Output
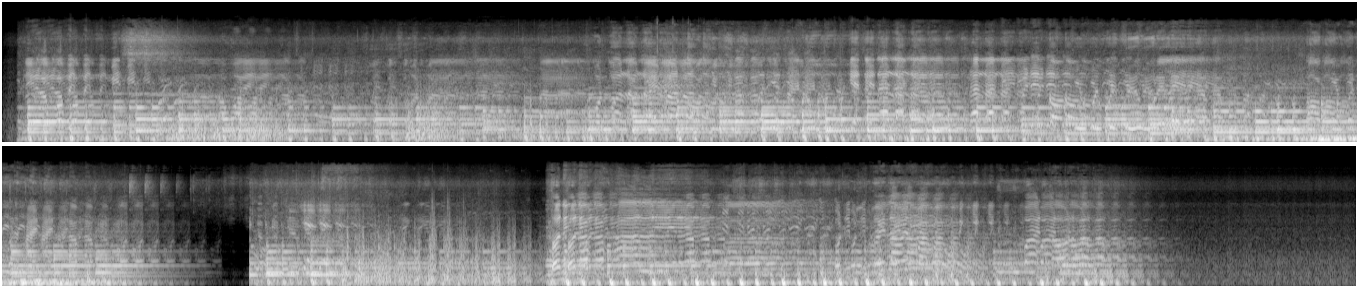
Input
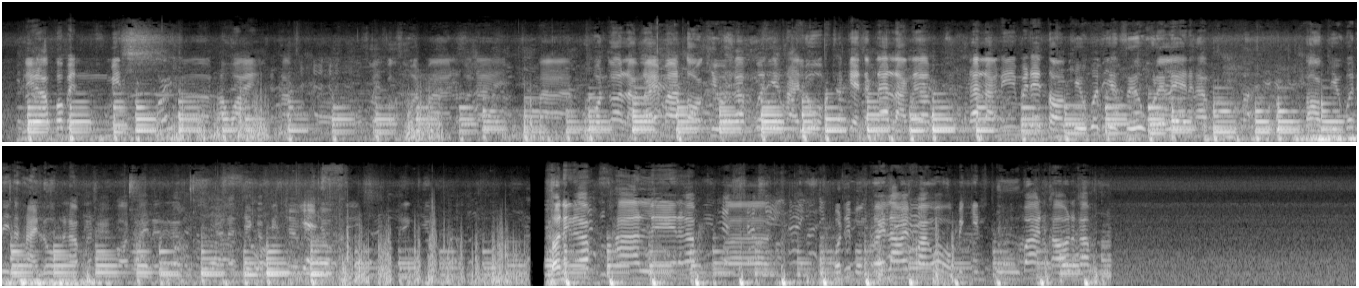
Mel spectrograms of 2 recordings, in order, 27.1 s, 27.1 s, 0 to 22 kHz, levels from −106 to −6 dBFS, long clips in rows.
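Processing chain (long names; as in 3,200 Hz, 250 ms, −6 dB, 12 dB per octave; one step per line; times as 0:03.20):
0:14.81–0:16.03: inverse Chebyshev high-pass filter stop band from 1,800 Hz, stop band 40 dB
0:18.53–0:19.19: fade in
downward expander −38 dBFS
repeating echo 156 ms, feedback 43%, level −3 dB
level +1.5 dB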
